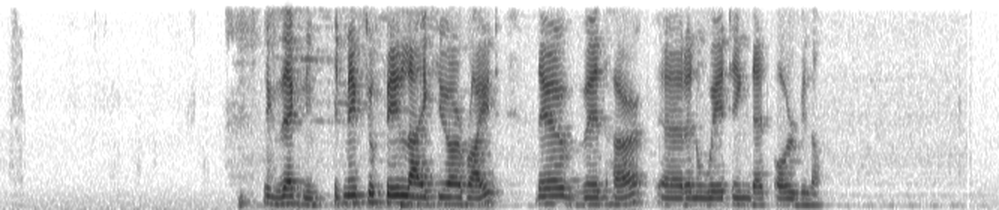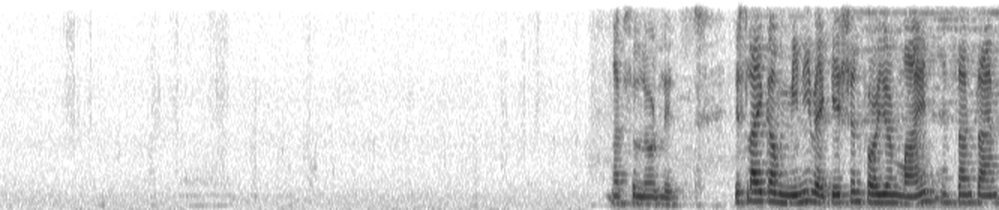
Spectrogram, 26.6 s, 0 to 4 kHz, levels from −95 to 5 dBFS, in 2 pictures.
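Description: Right from about 0.31 s to 26.26 s you get repeated timing corrections. The receiver keeps stretching things out in small steps, so playback runs at roughly 98% speed and adds something like 0.4 s overall. It comes across as faint hiccups and a slightly uneven tempo.

Behind that is clock drift between sender and receiver. The sender's clock runs around 2% slow, so the jitter buffer keeps draining and has to pad with repeated slivers of audio. Those padding edits land unevenly but all push the same way.

There are also scattered short gaps where packets went missing. Around 1.07 to 3.57 s there are about three, each a few milliseconds long. Around 11.40 to 12.94 s there are about four, and the longest is roughly 30 ms. Around 22.22 to 26.19 s there are about five more tiny ones.

All of this sits on a narrowband call sound with nothing above 4 kHz, which fits G.711 mu-law.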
